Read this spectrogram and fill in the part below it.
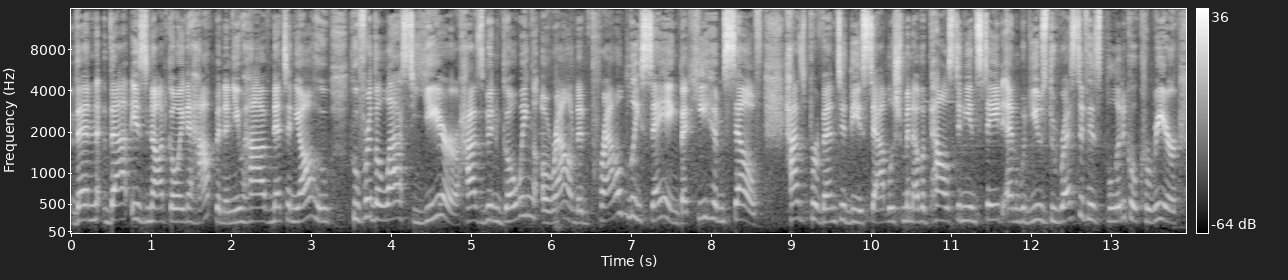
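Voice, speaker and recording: Woman reporter on tv news, slightly high voice, calm formal report. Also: normal speed, few pauses. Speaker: news correspondent.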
